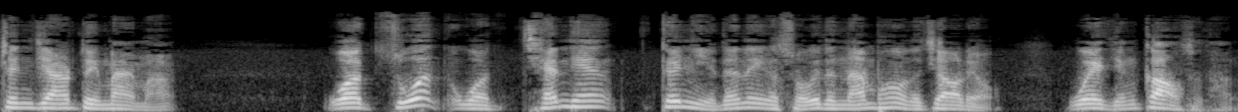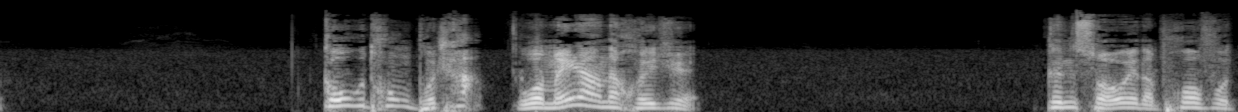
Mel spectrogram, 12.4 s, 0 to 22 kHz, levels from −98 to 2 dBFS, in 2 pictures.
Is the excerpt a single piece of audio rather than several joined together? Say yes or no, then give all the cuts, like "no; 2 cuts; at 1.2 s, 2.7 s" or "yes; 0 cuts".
no; 1 cut; at 8.7 s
